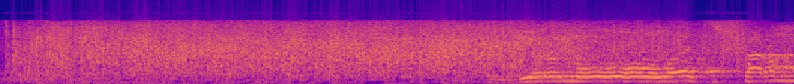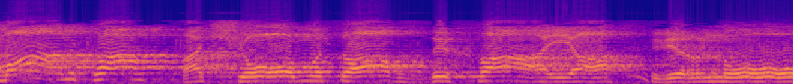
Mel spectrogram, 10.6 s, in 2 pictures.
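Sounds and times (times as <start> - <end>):
crowd applauding: 0.0 - 5.4
speech: 3.5 - 10.5.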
